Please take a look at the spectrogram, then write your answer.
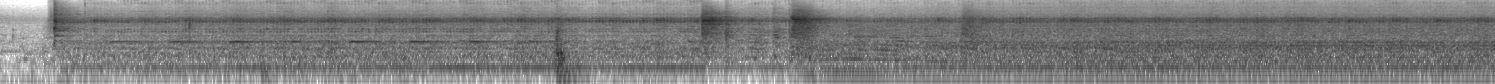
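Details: Chevrolet Cheyenne truck driven after a loose mounting bolt was found and tightened (earlier suspected wheel bearing, drivetrain bouncing); even hum, no knocking or rattle, only brief handling bumps; noise gone: normal drivetrain running.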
